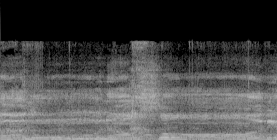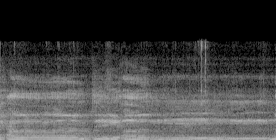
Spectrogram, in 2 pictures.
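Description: A young man's voice chanting unaccompanied through a microphone and PA, in long held notes with wavering melismatic ornaments, in the style of Islamic devotional recitation. There are short breaks for breath about two seconds in and again past the middle.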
